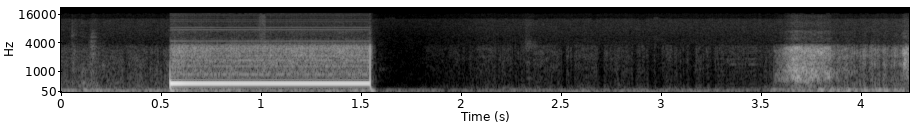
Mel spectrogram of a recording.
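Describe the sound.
A ringback tone sounds on an outgoing phone call: one steady, loud, mid-pitched tone lasting about a second, then near silence, followed by a burst of breathy noise.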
